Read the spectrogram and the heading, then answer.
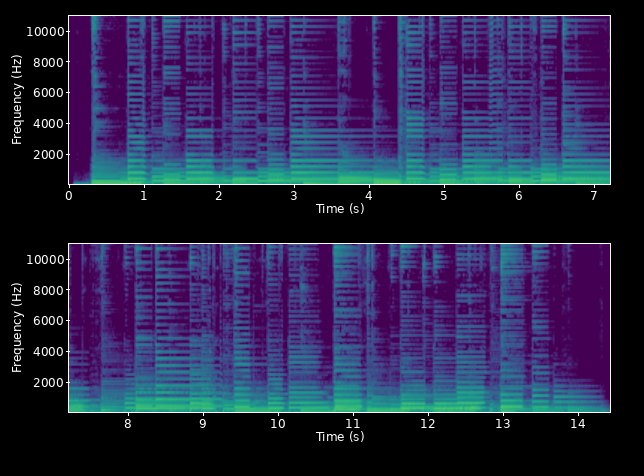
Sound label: ragtime warm up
